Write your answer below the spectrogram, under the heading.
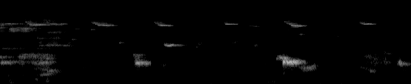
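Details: Lyrebird in foggy, misty forest gives its weird gurgling call: a varied run of gurgling, chirping phrases mixing low warbles with thin, high squeaks in bursts every half second or so.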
